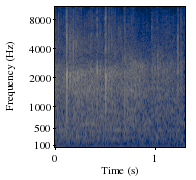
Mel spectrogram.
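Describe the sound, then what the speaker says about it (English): Scattered applause at the White House Correspondents' Dinner, a faint wash of clapping with a few sharper claps, in a large room and without speech. "don't hold the applause in. Let it out, let it out."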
